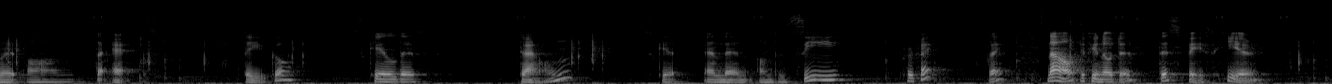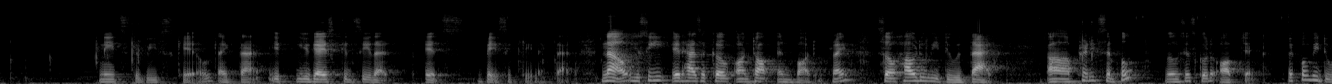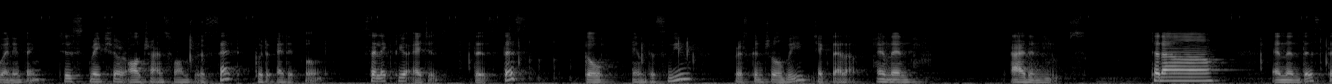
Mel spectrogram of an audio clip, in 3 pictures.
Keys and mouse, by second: 2.9 s, 5.7 s, 8.8-9.3 middle drag, 10.1 middle click, 10.7 Tab, 12.1 click, 14.2 s, 18.8 middle click, 22.2 shift+middle click, 24.1 Tab, 25.3 click, 26.1-27.7 drag, 28.5 Tab, 30.4 click, 31.5 shift+click, 32.1 alt+middle click, 33.4 ctrl+b, 38.2 middle click, 38.9 click, 39.6 shift+click.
